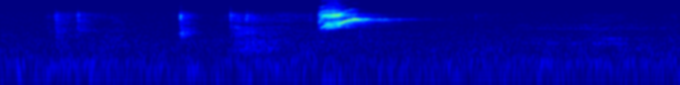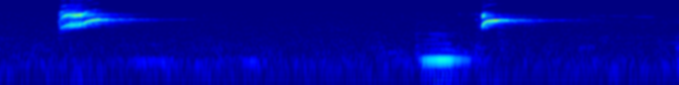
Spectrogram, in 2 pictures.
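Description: Canary nestlings begging for food while being fed from a syringe: three loud, high chirps about two seconds apart, with faint short peeps between them.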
